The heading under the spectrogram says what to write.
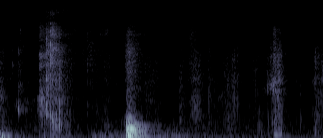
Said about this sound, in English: Okay. Well, I'll eat a chip.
